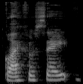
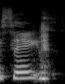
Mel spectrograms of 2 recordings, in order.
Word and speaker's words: glyphosate: you're gonna have less gly glyphosate I think that's how you pronounce it correctly glyphosate um you're going to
